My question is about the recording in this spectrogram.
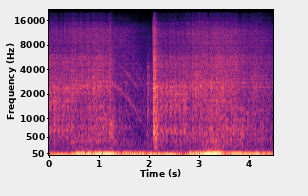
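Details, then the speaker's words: Austin Metro under restoration, engine just serviced: short crank, clean catch, crisp rev and even settle with no belt squeal or other noise; starts healthy. "absolutely starts perfectly now doesn't make any noise in fact"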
